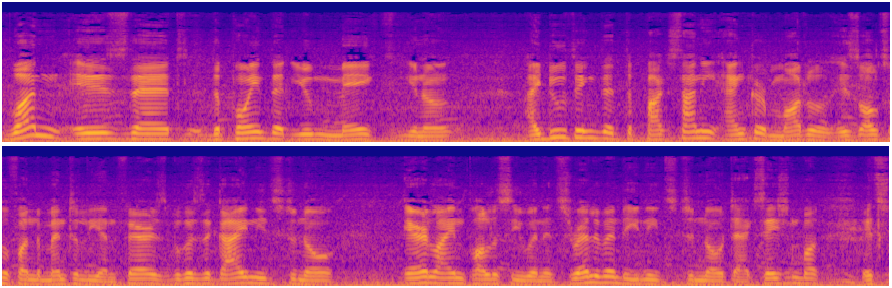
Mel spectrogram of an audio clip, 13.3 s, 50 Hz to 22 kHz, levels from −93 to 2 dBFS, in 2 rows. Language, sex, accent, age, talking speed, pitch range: English, male, Indian, 40-59, 185 wpm, 110-170 Hz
